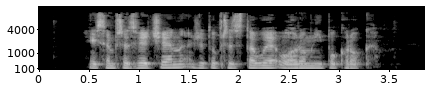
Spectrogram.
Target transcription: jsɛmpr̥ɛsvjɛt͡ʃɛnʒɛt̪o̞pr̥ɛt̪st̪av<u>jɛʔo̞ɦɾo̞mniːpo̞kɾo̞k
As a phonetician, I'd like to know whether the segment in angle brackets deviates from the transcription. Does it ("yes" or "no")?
no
